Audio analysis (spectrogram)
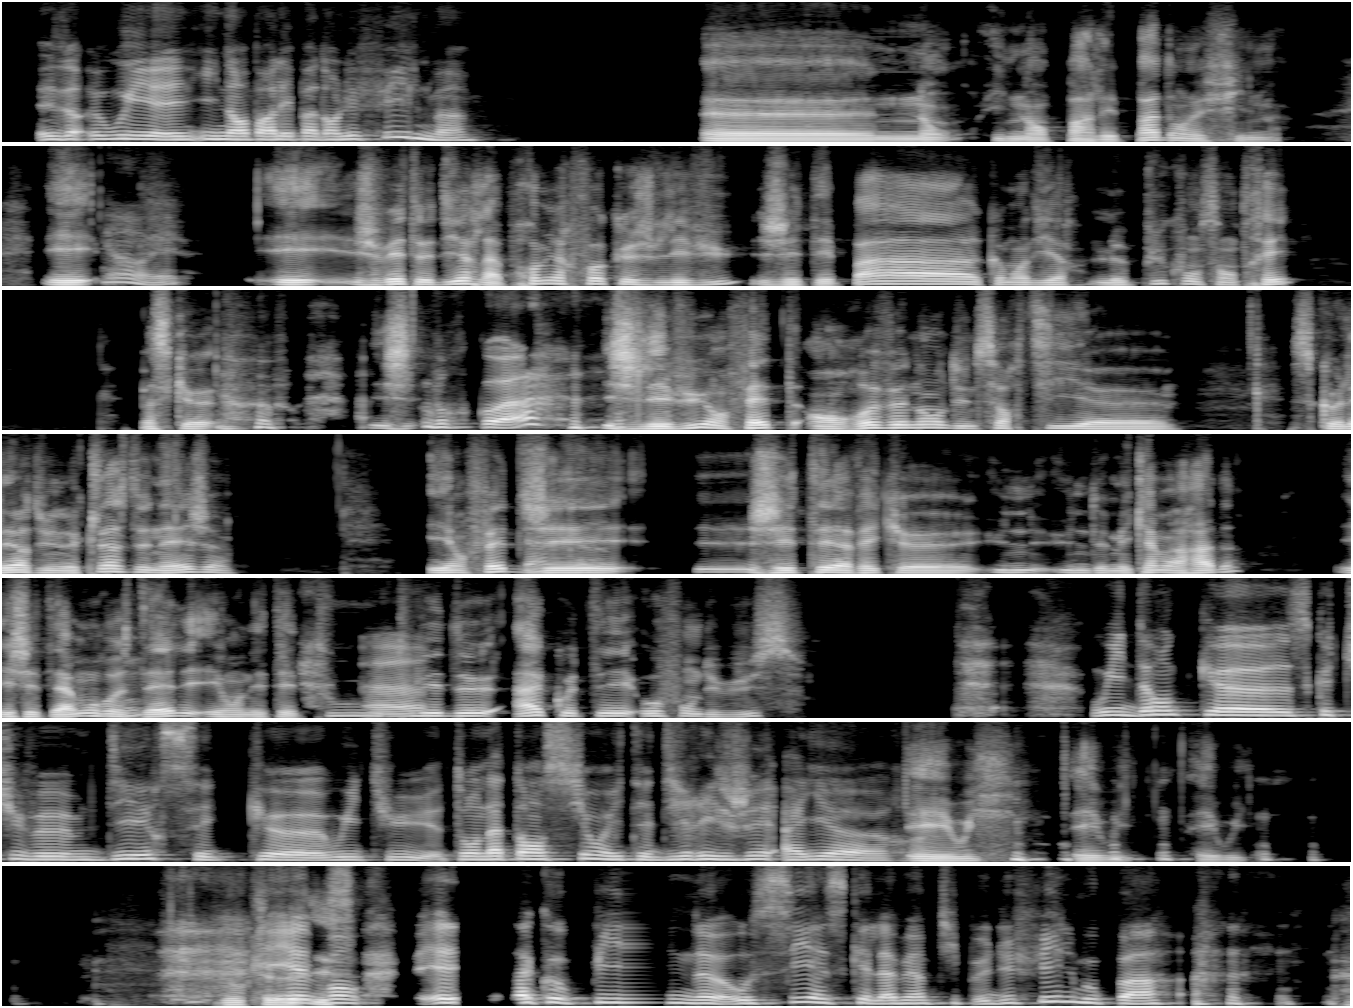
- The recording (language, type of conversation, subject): French, podcast, Quels films te reviennent en tête quand tu repenses à ton adolescence ?
- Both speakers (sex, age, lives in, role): female, 60-64, France, host; male, 35-39, France, guest
- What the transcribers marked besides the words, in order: chuckle; laugh; laugh; laugh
